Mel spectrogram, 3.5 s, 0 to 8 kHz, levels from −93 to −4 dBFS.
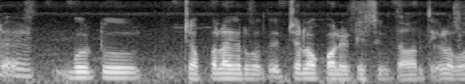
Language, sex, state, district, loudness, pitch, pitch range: Kannada, male, Karnataka, Raichur, -19 LUFS, 135 Hz, 125-150 Hz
